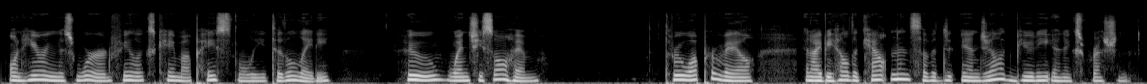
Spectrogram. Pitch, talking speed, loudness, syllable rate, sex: 185 Hz, 155 wpm, -17 LUFS, 5.2 syllables/s, female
